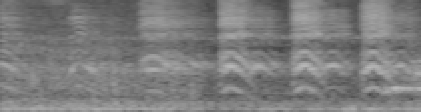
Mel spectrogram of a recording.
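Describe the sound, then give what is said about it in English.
Several crows caw in quick, overlapping bursts, harsh and raspy, with three or four loud calls near the end standing out over a steady background murmur of more birds. “Do you hear the birds? There's so many.”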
